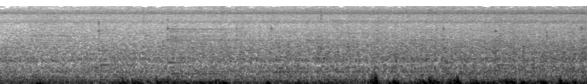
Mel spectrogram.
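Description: Gas stove burner flame rumbling low and steady under a covered cast-iron pan, with a few soft knocks about three seconds in.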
